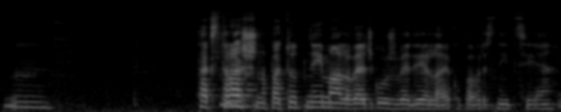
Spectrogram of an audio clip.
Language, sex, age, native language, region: Slovenian, female, 50-59, Slovenian, Carinthia region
